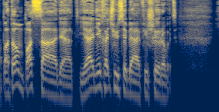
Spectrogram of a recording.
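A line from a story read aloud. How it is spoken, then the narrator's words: Spiteful. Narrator (Russian): сказал Корейка злобно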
